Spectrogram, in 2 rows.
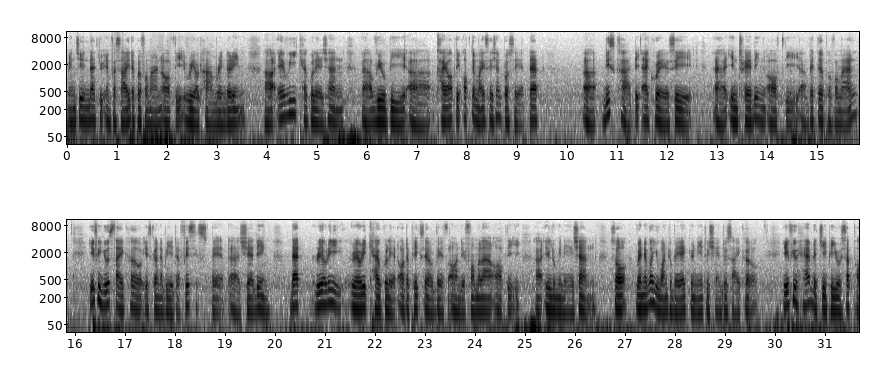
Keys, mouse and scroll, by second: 31.5-31.6 drag.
